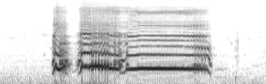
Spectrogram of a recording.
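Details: Crowing rooster in South Korea: a brief sharp first syllable, a gap, then a loud rasping phrase leading into a long level ringing note, with a quiet backdrop.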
